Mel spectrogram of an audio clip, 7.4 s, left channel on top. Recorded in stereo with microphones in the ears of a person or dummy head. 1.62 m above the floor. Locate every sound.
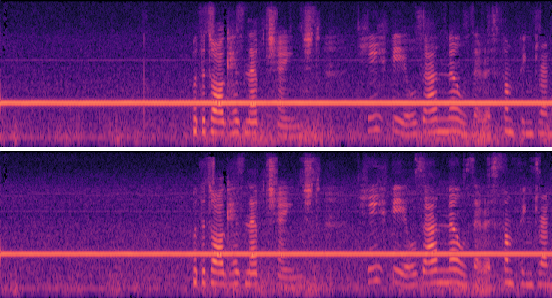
2.6 s a woman speaking: 5° right (ahead or behind); by 7.4 s 35° right (ahead or behind)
